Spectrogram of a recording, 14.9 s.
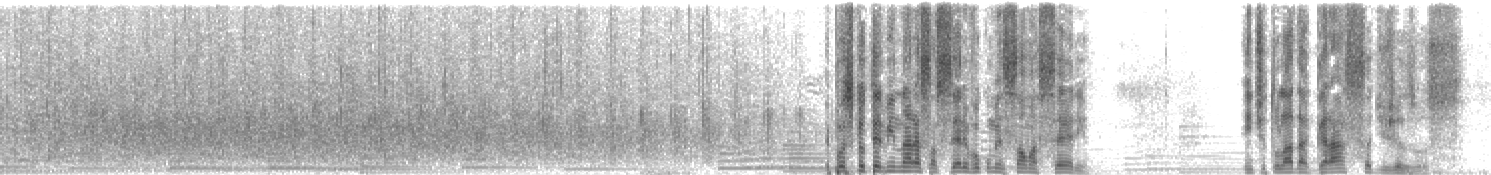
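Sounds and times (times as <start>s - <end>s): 
audience applause: 0.0s - 8.2s
speech: 8.2s - 11.0s, 12.4s - 14.6s.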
